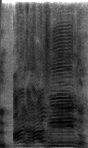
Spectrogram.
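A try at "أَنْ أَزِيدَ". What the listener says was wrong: ان نہیں پڑھنا، ٹھیک ہے، ان یہ نون کی آواز لوٹتی ہوئی نہیں آئے گی. ٹھیک ہے، ان ازید، ان ازید. یہاں دال کی آواز لوٹتی ہوئی آئے گی. ٹھیک ہے، یہاں کلکلا ہوگا. ٹھیک ہے، ان ازید،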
